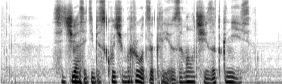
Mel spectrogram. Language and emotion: Russian, angry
